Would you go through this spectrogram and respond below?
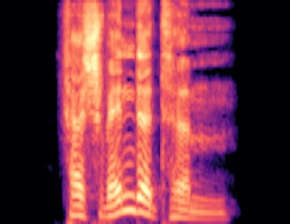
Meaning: strong dative masculine/neuter singular of verschwendet
- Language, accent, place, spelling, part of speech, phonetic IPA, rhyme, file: German, Germany, Berlin, verschwendetem, adjective, [fɛɐ̯ˈʃvɛndətəm], -ɛndətəm, De-verschwendetem.ogg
